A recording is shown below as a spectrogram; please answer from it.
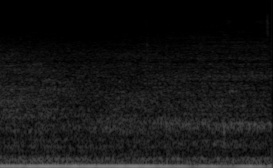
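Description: Low, steady vehicle rumble heard from inside a parked car's cabin.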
